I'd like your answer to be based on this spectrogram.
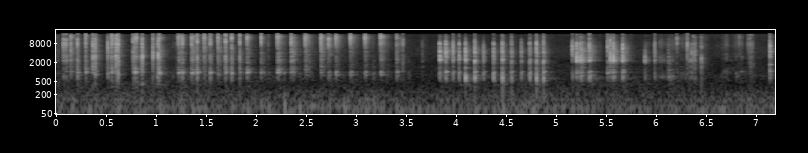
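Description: A closed, hollow, round vintage gold-tone metal powder compact with a black rose print is tapped quickly with long nails. The result is dozens of rapid, bright, clicky metallic taps that die away almost instantly, coming in uneven bursts with brief pauses over about seven seconds.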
